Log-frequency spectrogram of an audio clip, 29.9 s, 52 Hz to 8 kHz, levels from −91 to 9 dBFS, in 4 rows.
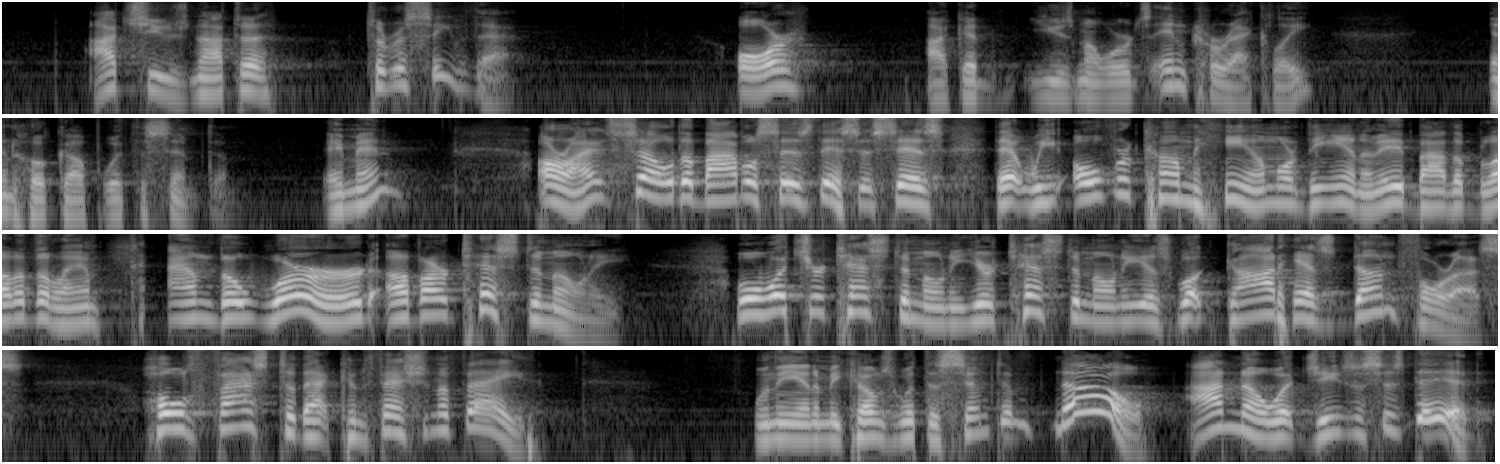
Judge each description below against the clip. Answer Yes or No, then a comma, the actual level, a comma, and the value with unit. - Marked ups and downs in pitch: Yes, wide, 7.7 semitones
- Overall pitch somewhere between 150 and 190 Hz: Yes, medium, 175 Hz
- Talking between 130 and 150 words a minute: No, average, 165 wpm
